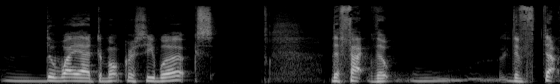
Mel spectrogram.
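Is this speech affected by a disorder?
Yes: stutter; unnoticed during rapping and spoken word years, noticed with radio show and podcast, works with STAMMA; stuttered occasionally live on terminal, emotionally immersive track lacking tight driven rhythmic pattern; here repeated sounds, blocks.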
